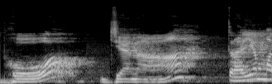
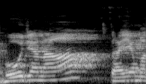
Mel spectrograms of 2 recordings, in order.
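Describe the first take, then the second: First: Bho is split off from jana as a separate word. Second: Bhojana is said as one unbroken word. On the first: It is a call: O people, three. The speaker calls it right. "ಬೇರೆ ಬೇರೆ ಪದ ಮಾಡಿದ್ದಾರೆ" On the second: It means three meals. The speaker calls it wrong. "ಅಂತ ಮಾಡಿಲ್ಲ"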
